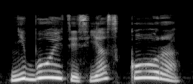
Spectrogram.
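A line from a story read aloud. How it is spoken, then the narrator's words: Shouted. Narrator (Russian): крикнул Владик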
